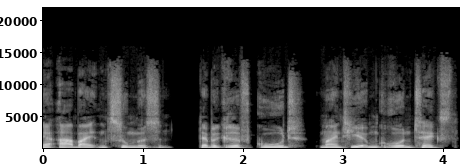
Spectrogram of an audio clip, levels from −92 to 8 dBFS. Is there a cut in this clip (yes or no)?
yes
